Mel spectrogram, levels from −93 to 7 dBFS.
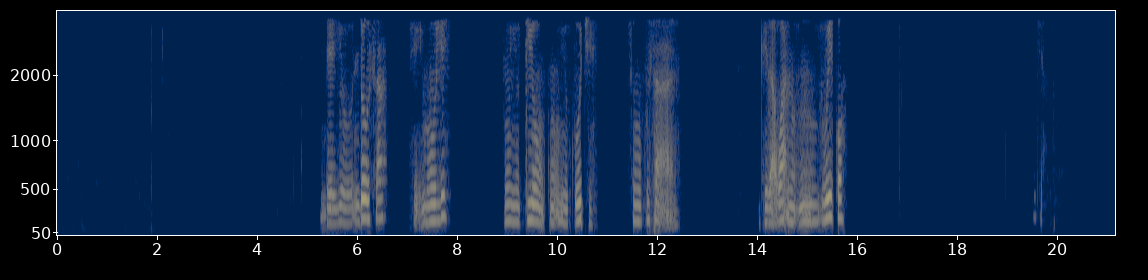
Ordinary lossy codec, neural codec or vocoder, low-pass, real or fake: AAC, 16 kbps; codec, 16 kHz in and 24 kHz out, 2.2 kbps, FireRedTTS-2 codec; 3.6 kHz; fake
